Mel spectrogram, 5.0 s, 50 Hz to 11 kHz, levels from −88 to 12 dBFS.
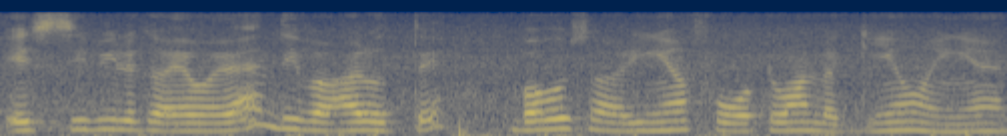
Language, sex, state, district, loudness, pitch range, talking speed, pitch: Punjabi, male, Punjab, Pathankot, -16 LUFS, 195-215 Hz, 130 wpm, 205 Hz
